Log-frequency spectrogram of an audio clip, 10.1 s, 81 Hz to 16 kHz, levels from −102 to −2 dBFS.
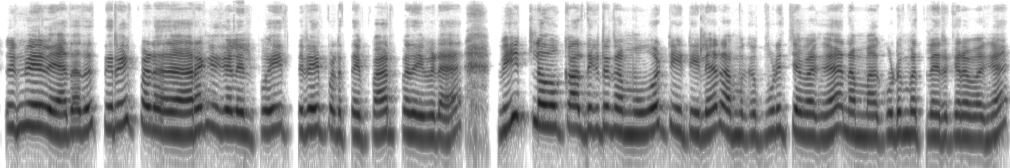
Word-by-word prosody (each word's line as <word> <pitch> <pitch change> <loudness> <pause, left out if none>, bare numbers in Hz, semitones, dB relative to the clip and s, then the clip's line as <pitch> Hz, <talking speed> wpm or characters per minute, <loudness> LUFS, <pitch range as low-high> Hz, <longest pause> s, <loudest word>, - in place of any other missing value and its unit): உண்மைலேயே! 295 -3 +4
அதாவது 250 +2 0 0.2
திரைப்பட 305 +1 0 0.4
அரங்குகளில் 255 -3 +1
போய் 250 +2 +2 0.2
திரைப்படத்தைப் 250 -5 -1
பார்ப்பதைவிட, 225 -3 0 0.6
வீட்ல 395 0 +3
உட்கார்ந்துக்கிட்டு 280 -1 -1
நம்ம 235 -2 0
ஓடிடி 260 -5 -2
ல - - +2 0.2
நமக்கு 225 -2 -3
புடிச்சவங்க, 235 -4 -2 0.2
நம்ம 220 -2 -1
குடும்பத்தில 235 -1 -2
இருக்கிறவங்க, 205 0 -2
245 Hz, 100 wpm, -23 LUFS, 225-275 Hz, 0.6 s, உண்மைலேயே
